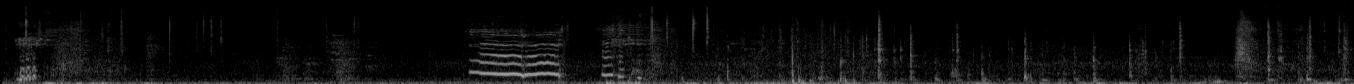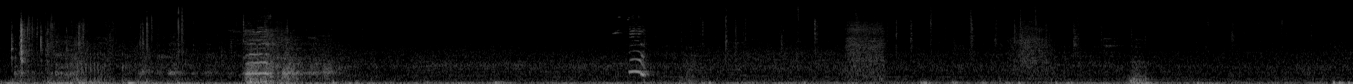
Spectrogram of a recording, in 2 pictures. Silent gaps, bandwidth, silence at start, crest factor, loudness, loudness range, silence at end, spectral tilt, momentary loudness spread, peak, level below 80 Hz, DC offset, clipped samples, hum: none; 16.5 kHz; 0 s; 28 dB; -41 LUFS; 15 LU; 0 s; -4 dB/octave; 17 LU; -14 dBFS; -48 dBFS; under 0.1%; under 0.1%; none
